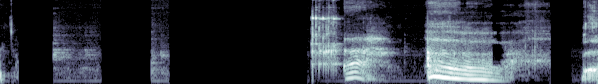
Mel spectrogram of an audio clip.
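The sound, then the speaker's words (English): A couple of loud, drawn-out burps into the microphone after drinking a Boilermaker of a shot of Jameson and about three quarters of a pint of Strongbow dry cider, each rumbling and wavering in pitch, preceded by a few short, soft breathy noises and pauses. “I've burped into the microphone, so I think we're ready to kick things off.”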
